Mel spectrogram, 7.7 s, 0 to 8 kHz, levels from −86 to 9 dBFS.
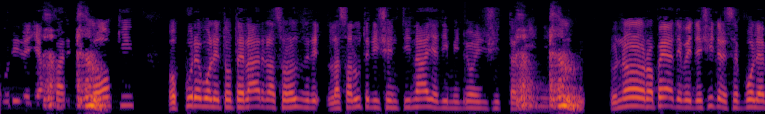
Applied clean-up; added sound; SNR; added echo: classical method spectral subtraction.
